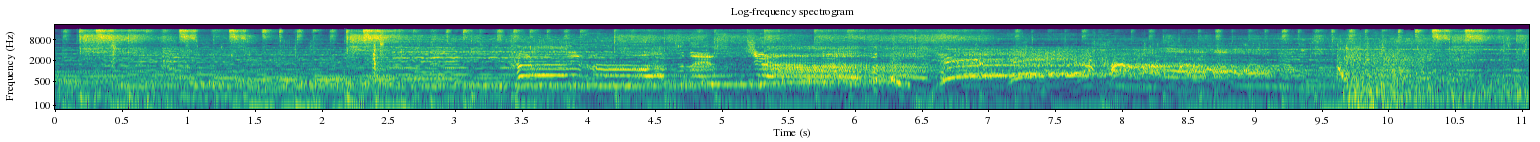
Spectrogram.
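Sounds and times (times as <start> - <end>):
loud crash: 9.6 - 11.0.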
